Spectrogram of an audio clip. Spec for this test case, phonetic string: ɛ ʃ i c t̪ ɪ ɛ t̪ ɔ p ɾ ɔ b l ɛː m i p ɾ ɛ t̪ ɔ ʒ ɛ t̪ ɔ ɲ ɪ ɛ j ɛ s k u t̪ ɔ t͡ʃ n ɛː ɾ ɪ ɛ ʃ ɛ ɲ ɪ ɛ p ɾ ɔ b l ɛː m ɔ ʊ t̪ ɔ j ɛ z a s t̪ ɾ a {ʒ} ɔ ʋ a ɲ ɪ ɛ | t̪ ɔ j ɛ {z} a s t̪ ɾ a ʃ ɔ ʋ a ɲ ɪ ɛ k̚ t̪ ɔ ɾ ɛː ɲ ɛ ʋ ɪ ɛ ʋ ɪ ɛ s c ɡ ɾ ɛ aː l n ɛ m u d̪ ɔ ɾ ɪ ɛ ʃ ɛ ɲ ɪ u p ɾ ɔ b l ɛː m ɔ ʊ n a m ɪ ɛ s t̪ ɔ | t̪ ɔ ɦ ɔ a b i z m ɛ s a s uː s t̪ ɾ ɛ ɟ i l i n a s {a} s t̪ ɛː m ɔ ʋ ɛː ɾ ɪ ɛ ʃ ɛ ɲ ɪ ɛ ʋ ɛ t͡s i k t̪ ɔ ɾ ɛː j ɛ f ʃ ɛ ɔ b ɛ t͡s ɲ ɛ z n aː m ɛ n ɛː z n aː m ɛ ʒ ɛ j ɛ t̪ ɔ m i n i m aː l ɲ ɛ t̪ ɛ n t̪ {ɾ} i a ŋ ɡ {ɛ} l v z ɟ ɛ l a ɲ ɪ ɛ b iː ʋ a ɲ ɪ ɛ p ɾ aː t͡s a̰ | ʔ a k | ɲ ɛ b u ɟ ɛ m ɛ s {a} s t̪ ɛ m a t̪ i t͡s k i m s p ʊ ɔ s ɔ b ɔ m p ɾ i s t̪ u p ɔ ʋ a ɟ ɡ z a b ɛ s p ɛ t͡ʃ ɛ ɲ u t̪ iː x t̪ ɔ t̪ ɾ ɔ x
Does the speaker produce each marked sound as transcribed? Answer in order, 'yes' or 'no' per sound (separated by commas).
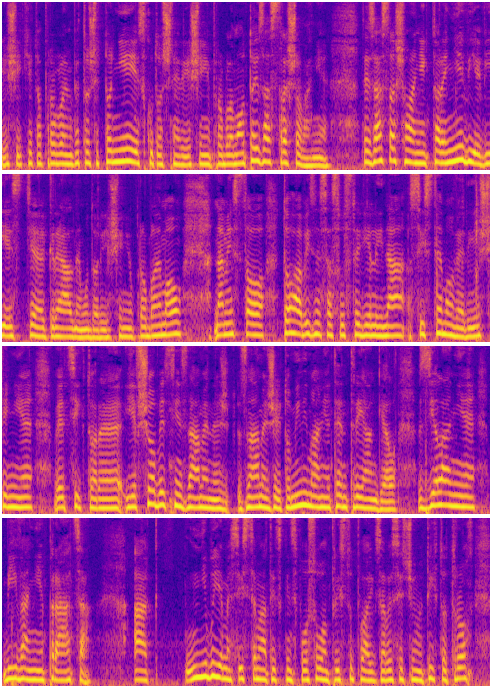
no, yes, no, yes, yes, no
